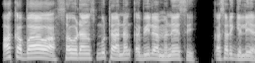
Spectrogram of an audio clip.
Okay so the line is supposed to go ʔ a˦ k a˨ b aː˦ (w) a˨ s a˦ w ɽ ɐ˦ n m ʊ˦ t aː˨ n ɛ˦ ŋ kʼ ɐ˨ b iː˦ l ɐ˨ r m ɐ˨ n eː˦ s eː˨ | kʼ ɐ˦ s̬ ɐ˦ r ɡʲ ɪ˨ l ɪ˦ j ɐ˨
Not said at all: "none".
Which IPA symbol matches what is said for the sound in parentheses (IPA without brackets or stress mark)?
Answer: w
